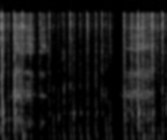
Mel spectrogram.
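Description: Faint, rapid, irregular keystrokes on a computer keyboard, thinning out for a moment about halfway before picking up again.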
